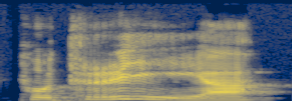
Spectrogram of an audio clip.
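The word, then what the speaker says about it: potria: Look 3 lines down to Potrìa, and see, this is how I've designated that that's a real vowel, right? Potrìa. It's not Potrìa, right?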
